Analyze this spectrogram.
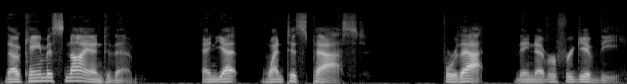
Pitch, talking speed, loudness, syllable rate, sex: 115 Hz, 145 wpm, -21 LUFS, 4.7 syllables/s, male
